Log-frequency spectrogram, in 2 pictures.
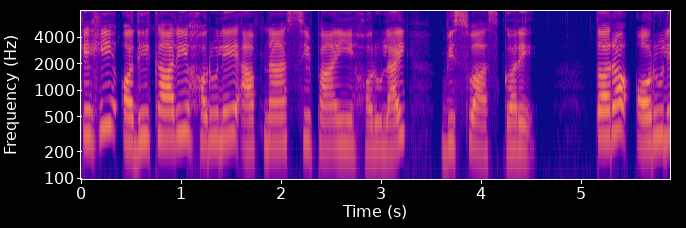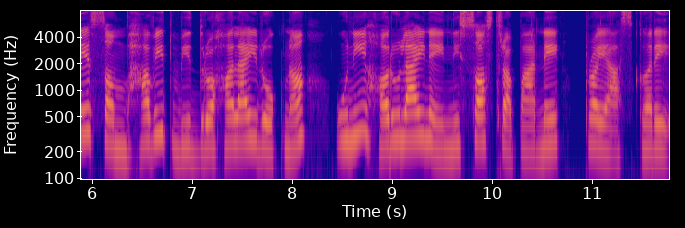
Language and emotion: Nepali, neutral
